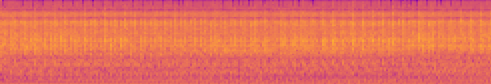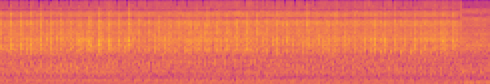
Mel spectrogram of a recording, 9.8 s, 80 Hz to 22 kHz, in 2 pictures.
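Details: Kubota diesel tractor on a very cold day, started after about 5 seconds of glow plugs with no throttle adjustment, recorded a couple of feet away. Even clatter at roughly three beats a second, steady and unlabored. This is a normal cold idle before raising rpm.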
